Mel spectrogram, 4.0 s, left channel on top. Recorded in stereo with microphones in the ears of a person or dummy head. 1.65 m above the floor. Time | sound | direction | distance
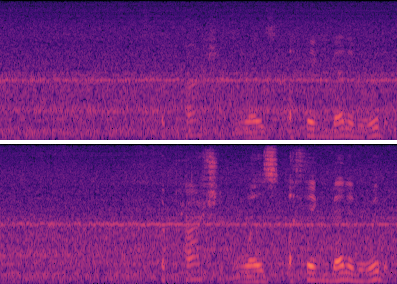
1.6 | a man speaking | 80° right | ?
